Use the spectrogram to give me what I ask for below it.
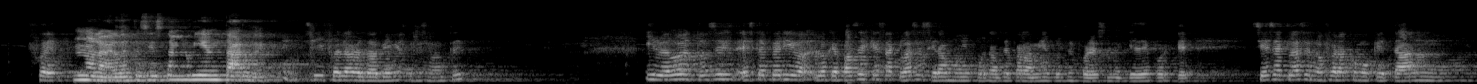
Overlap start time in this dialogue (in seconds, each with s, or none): none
